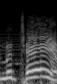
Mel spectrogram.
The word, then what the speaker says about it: Maté: And Rob is going to introduce us to the world-famous folk singer, Maurice Maté. It rhymes with paté, the Cajun way of saying partay.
